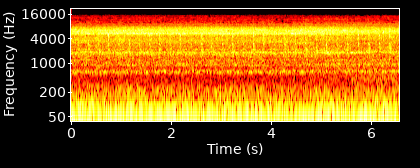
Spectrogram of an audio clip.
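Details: 1965 Ford Galaxie with 352 FE V8, second session after first start: quick, even light ticking over a loud steady idle, keeping pace with engine speed; source of the engine ticking at idle not yet located.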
